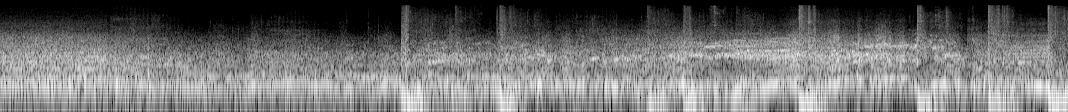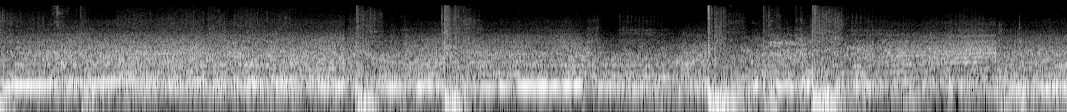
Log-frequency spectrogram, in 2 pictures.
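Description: A car engine revs and roars, shifting gears as it races.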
